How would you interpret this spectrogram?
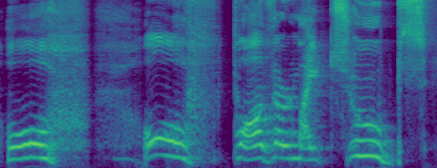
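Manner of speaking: high, slow out-of-breath complaint; panting. Acted. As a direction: pant through it, short of steam. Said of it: "he panted".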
